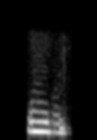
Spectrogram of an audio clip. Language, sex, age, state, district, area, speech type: Manipuri, female, 30-45, Manipur, Imphal East, rural, conversation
